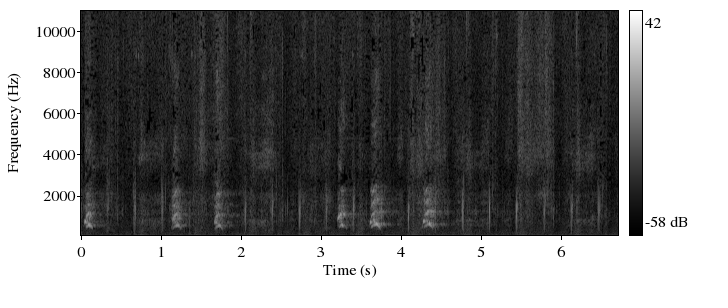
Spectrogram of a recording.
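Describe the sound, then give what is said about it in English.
A hunting dog playing fetch with an orange ball in a dog park gives short yips and whines over a steady patter of running paws or footsteps, moderately loud, with a faint low rumble of outdoor background. “Guy with his hunting dog in the dog park area. We're playing fetch with a orange ball.”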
